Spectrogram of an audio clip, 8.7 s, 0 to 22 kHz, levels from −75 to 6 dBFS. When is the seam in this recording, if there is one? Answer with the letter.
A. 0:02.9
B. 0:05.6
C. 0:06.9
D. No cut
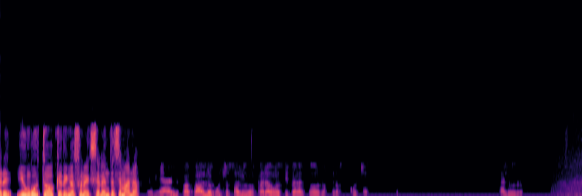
D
